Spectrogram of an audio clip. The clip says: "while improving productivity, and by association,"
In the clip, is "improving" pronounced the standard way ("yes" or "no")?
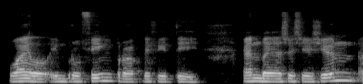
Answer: no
